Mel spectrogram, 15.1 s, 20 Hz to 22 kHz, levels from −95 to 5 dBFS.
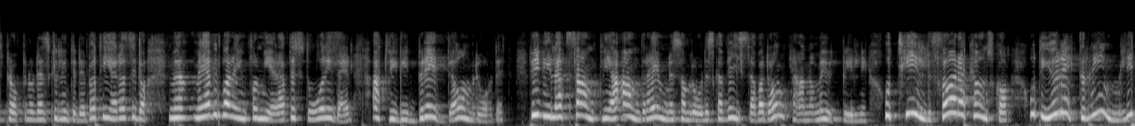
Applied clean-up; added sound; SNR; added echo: neural mask model DeepFilterNet 3.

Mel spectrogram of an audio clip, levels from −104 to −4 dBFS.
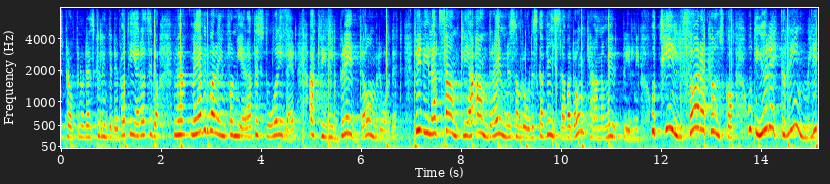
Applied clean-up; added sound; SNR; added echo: none; Walk, footsteps; 20 dB; reverberation time 1.8 s.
